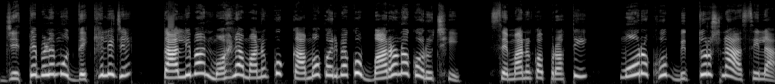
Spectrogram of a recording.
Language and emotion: Odia, angry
